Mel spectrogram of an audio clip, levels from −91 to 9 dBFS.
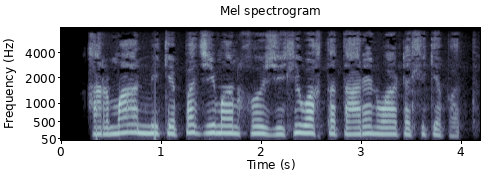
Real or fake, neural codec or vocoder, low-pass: real; none; 7.2 kHz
